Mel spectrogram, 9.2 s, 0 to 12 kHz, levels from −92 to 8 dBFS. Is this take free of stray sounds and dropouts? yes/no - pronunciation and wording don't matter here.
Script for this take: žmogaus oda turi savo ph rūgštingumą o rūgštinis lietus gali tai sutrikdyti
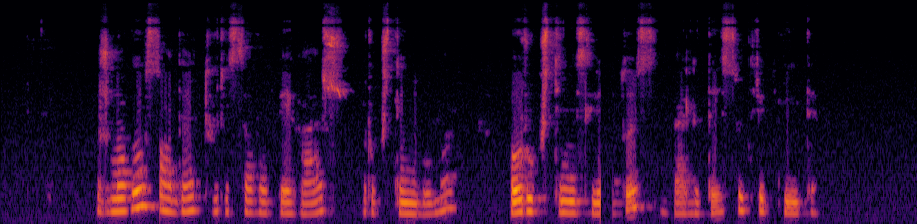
no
